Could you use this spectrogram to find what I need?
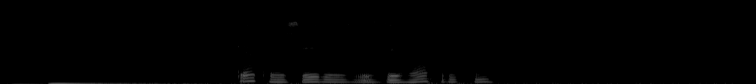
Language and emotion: Russian, sad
